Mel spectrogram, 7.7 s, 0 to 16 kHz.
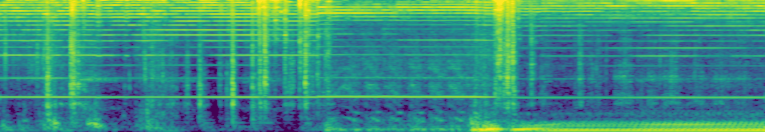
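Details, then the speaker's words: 1988 Toyota 4x4 pickup, 22RE engine, 5-speed, cold start in snow: brief cranking, catches and settles into steady even low idle, no knocks; clean cold start. "let's go see if i can start this thing so yeah good cold start video for sure"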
